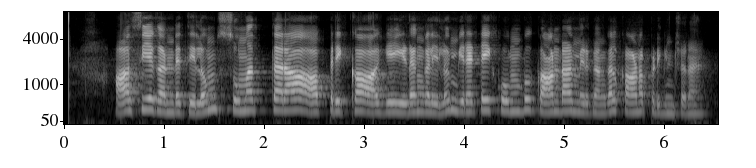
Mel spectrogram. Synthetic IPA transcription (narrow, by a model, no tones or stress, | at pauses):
aːsɪjɐɡɐɳɖɐt̪ːɪlɯmsʊmɐt̪ːɐɾaːaːfɪɾɪkːaːaːɣɪjɐɪɽɐŋɡɐɭɪlɯmɪɾɐʈːɐɪkːɔmbɯkaːɳɖaːmɪɾkɐŋɡɐɭkaːɳɐpːɐɽɯɣɪndrɐnɐ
